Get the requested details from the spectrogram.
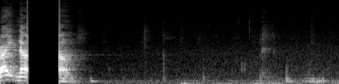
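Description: A man sobs quietly.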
